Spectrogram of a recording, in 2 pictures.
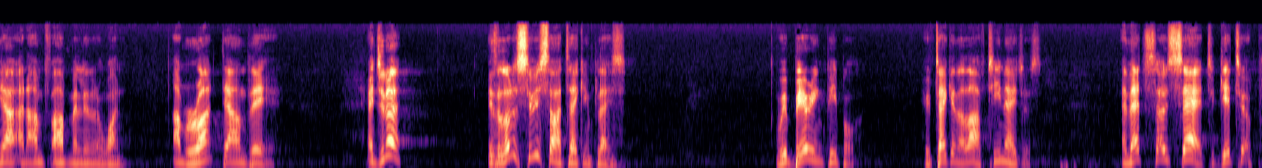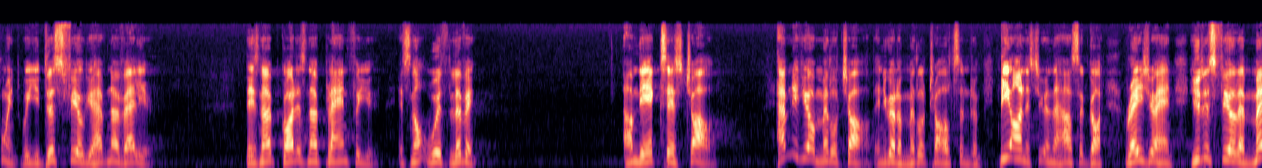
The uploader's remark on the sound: Recorded live on Sunday the 9th October 2022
